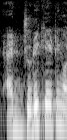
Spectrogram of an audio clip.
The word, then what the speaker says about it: adjudicating: The framework includes the insolvency professionals, insolvency professional agencies, information utilities, educating authorities, sorry, adjudicating authorities.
